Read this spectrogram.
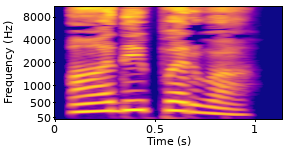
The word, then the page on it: ಆದಿಪರ್ವ: ādiparva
